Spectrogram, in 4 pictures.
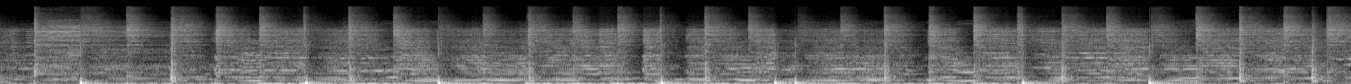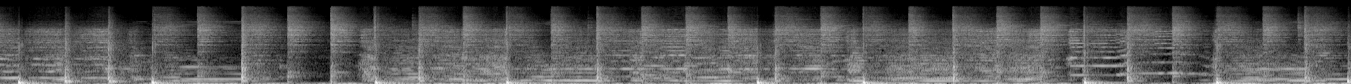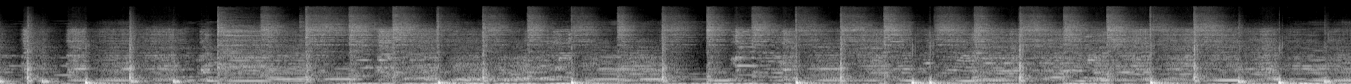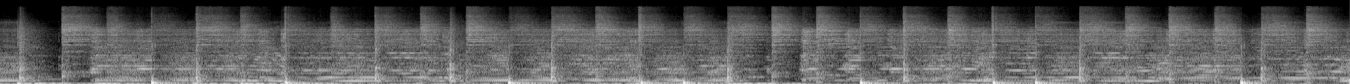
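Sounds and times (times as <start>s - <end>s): bass guitar: 0.0s - 54.0s
drum kit beat: 0.0s - 54.0s
electric guitar: 0.0s - 54.0s.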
